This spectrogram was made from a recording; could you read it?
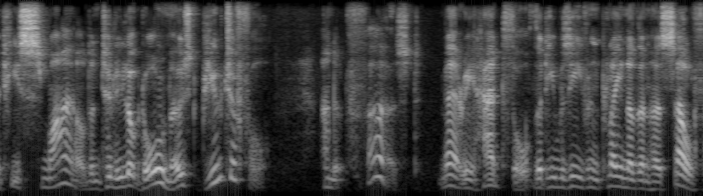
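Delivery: ordinary delivery, nothing marked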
